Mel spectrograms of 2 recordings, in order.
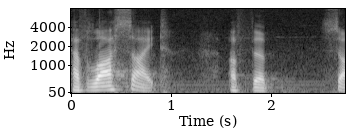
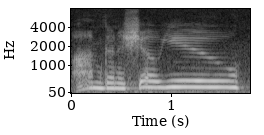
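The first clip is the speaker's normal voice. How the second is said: high, soft, slow squeaky ant voice; mock-tiny threat; 9 semitones higher, 9 dB quieter, slower than usual. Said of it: "an ant threatening an elephant".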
